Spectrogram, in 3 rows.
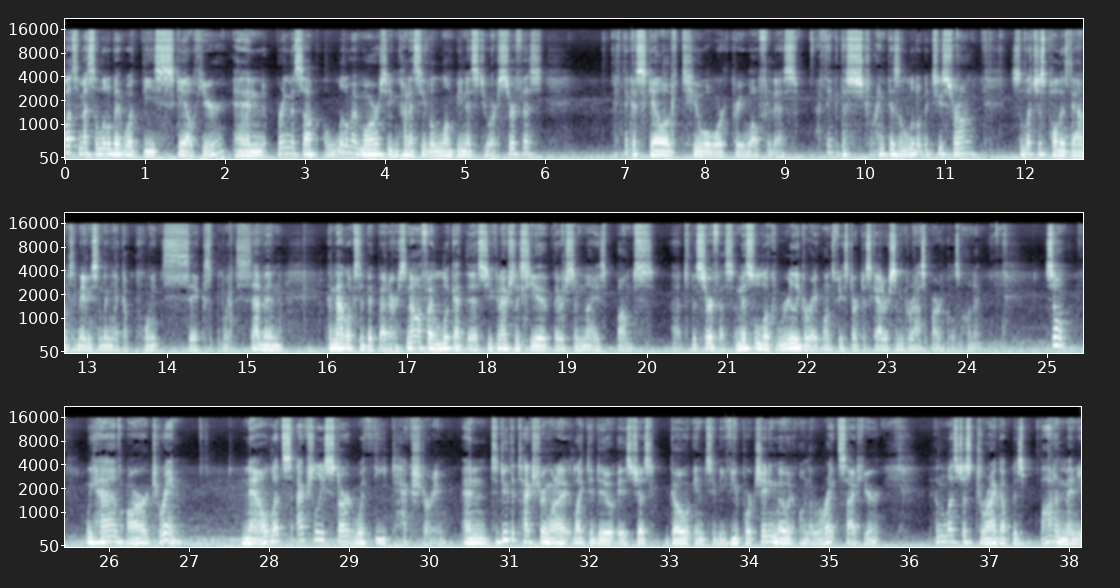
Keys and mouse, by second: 0.3-5.4 drag, 6.7-8.4 drag, 9.4-11.3 drag, 11.6 click, 12.0-15.8 drag, 16.8-17.2 middle drag, 17.9-18.2 middle drag, 18.6 shift+middle drag, 19.1-19.5 middle drag, 20.0-20.5 middle drag, 21.6 middle drag, 23.3 click, 24.1 middle drag, 34.1-38.1 drag.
